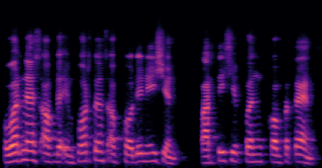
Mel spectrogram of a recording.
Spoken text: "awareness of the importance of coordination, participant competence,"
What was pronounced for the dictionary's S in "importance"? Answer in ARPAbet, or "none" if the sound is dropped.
S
